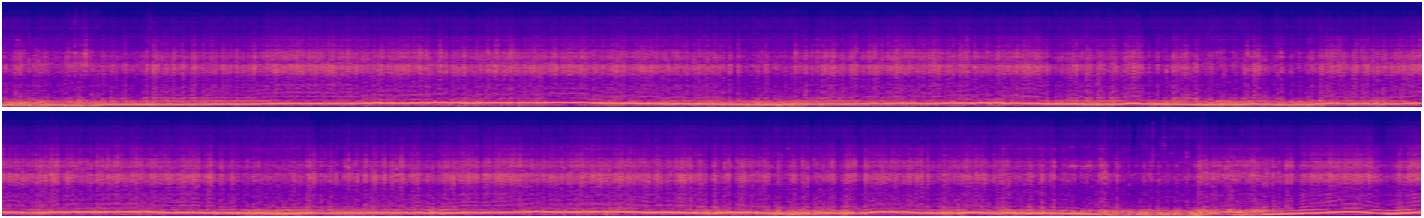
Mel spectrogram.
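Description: Rally car engine heard from inside the cockpit at stage speed, its pitch rising and falling as the driver works the throttle and changes gear. Near the end it drops low, then climbs steeply as the car accelerates hard again.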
